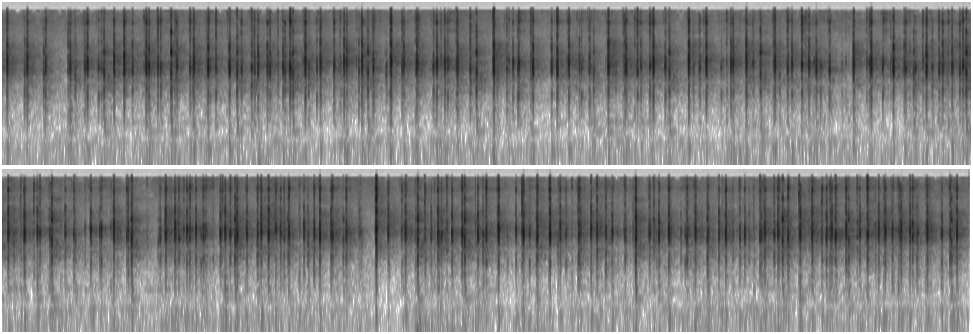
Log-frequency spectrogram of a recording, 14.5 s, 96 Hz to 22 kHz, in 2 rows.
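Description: A black Glacier 80 mechanical keyboard with London Fog switches and ABS plastic keycaps, resting on a felt mat, is typed on continuously with the fingertips of both hands. The result is a dense, steady stream of short, crisp clacks with a bright tone centred around 3 kHz and very little low end.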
